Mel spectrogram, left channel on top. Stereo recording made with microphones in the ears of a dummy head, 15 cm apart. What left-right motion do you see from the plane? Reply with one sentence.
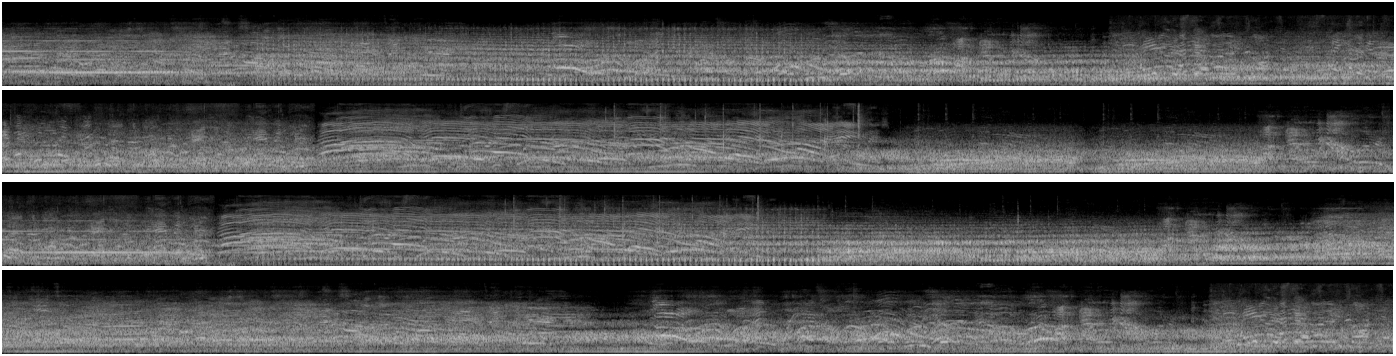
You can hear the plane go from the left side to the right.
